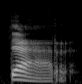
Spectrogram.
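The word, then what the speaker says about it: در: In Farsi, it is dar. You got your D and you got your R there. Dar.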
